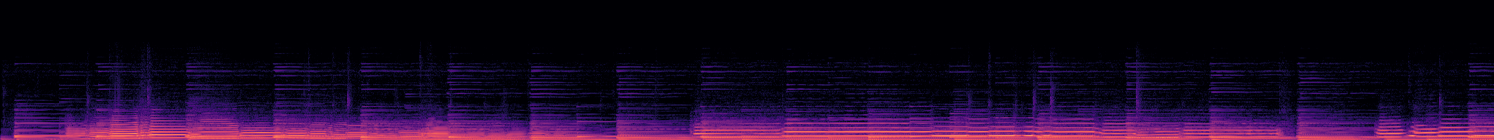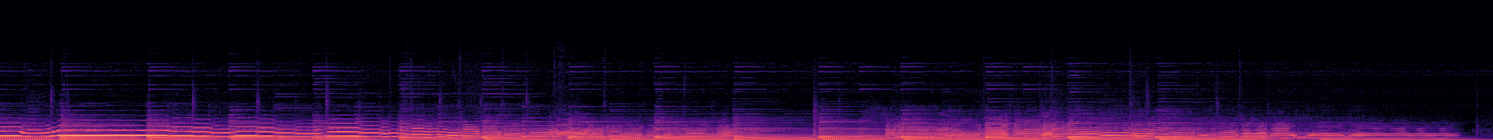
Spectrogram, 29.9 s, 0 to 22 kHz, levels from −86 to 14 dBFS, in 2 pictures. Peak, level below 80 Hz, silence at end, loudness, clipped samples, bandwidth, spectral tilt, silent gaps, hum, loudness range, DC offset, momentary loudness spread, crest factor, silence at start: 0 dBFS; -46 dBFS; 0.1 s; -17 LUFS; under 0.1%; 11.5 kHz; -8.5 dB/octave; none; none; 10 LU; under 0.1%; 13 LU; 16 dB; 0 s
